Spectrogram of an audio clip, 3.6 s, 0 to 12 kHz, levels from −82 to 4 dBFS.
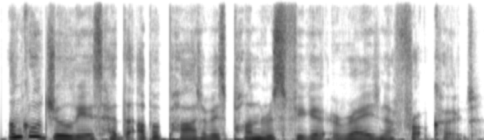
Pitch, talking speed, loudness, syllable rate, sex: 200 Hz, 250 wpm, -17 LUFS, 6.8 syllables/s, female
